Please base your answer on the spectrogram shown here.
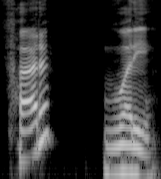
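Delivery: February as a long rising फर, a pause, then वरी; slow split reading. Shown as a demonstration. Teacher reading back the finished word, slowly split in two. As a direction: read February very slowly in two separated parts. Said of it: "तो मिलके बन गया ये".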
